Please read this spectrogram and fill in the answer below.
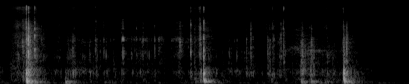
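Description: Cardboard packaging being handled: the white case of a paint pan set slid and pushed back into its cardboard box, giving a run of rustles and sharp clicks, the loudest about a quarter second in, at about two seconds and just before the end.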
